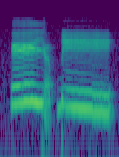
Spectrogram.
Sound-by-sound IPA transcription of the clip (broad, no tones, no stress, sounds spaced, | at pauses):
ɪː j ə̰ ɓ iː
